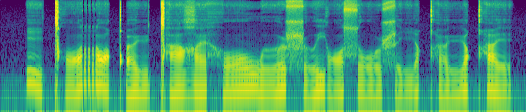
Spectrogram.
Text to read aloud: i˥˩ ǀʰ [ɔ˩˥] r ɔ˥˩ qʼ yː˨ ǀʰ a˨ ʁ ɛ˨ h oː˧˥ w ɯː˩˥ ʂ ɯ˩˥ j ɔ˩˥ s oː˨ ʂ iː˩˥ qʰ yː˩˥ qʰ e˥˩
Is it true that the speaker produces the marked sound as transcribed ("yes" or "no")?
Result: yes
